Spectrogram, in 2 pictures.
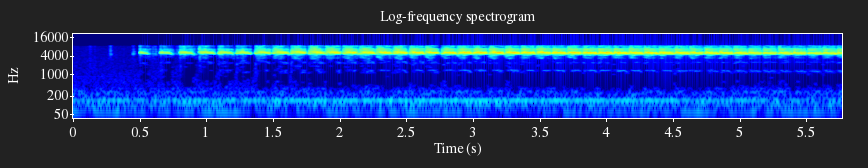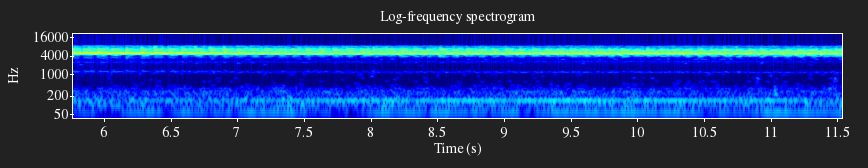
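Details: Bell cricket singing in a recording from 2020: a bright, high, finely pulsed trill that starts with a few stuttered chirps, swells, then runs on as one continuous ringing stream, with a low steady hum underneath.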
